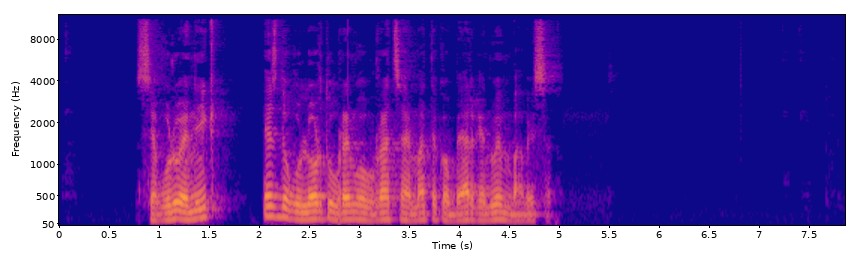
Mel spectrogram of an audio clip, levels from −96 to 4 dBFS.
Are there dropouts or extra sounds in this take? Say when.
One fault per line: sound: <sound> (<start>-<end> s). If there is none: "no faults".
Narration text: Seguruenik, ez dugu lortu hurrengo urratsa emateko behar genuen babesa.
no faults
